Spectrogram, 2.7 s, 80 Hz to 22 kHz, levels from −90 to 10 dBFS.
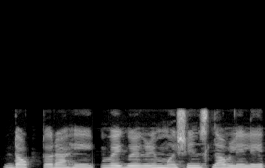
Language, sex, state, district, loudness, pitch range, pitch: Marathi, female, Maharashtra, Aurangabad, -16 LUFS, 200-215 Hz, 210 Hz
